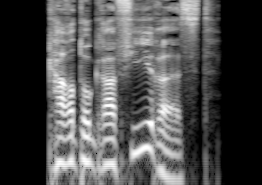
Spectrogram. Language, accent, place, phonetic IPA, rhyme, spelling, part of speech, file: German, Germany, Berlin, [kaʁtoɡʁaˈfiːʁəst], -iːʁəst, kartographierest, verb, De-kartographierest.ogg
- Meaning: second-person singular subjunctive I of kartographieren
